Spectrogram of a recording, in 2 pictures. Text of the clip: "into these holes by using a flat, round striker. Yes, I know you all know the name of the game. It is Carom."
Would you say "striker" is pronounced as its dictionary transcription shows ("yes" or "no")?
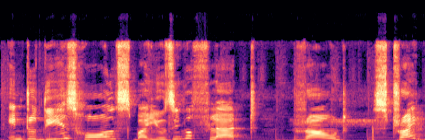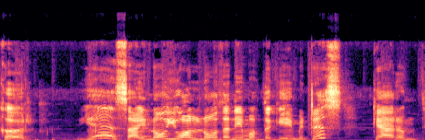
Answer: yes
